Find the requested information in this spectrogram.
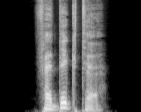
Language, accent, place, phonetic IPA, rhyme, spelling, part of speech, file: German, Germany, Berlin, [fɛɐ̯ˈdɪktə], -ɪktə, verdickte, adjective / verb, De-verdickte.ogg
- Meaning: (verb) inflection of verdickt: 1. strong/mixed nominative/accusative feminine singular 2. strong nominative/accusative plural 3. weak nominative all-gender singular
